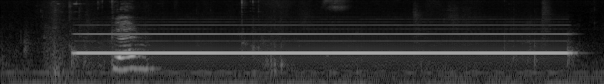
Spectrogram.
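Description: A single steady electronic tone, held at an even pitch and loudness for about five seconds, then cut off sharply.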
